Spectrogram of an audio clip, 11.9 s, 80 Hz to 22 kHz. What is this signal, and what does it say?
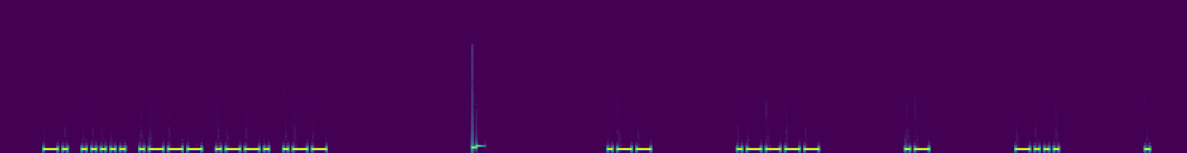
Morse code, heard as a keyed tone, about 25 wpm, spaced as for 13 wpm, 700 Hz. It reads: N5JPW W1ABE
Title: USA Call Signs - 5 Characters - 6x Character Spacing - 25wpm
